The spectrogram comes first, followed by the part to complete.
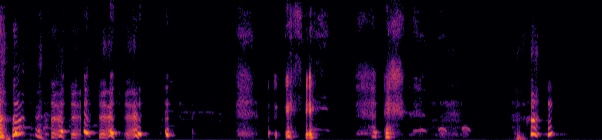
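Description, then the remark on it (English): A young boy screams and wails in a series of shrill, strained bursts with short pauses between them, loud and uneven, with no other voices over it. “Is he screaming for you?”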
